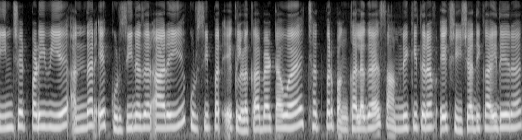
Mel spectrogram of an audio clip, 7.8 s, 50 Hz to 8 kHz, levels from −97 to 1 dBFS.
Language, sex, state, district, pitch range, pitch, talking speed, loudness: Hindi, female, Chhattisgarh, Korba, 220-250 Hz, 235 Hz, 245 wpm, -15 LUFS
